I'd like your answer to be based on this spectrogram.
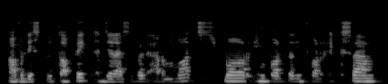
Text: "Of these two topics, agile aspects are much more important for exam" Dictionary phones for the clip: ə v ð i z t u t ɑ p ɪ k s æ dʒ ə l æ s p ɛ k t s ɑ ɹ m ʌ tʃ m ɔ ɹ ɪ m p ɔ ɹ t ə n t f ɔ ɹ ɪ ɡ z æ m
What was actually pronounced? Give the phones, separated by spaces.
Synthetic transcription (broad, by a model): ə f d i s t u t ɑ p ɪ k ɑ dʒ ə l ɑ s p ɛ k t ɑ ɹ m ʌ tʃ m ɔ ɹ ɪ m p ɔ ɹ t ə n t f ɔ ɹ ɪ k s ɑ m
